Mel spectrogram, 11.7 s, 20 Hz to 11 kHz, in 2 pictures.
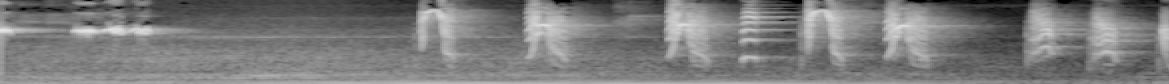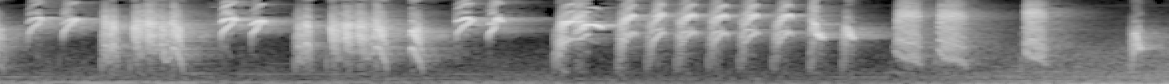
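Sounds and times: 
Long-tailed shrike song of grating notes, whistles and upslurred chirps: 0.0 - 11.6.

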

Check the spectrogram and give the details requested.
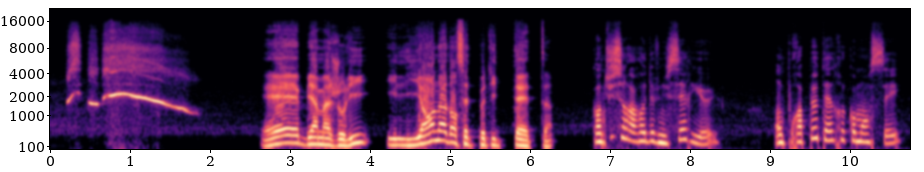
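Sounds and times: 
young man giving an admiring whistle: 0.2 - 1.9
speech: 2.6 - 8.4, 9.0 - 10.7.

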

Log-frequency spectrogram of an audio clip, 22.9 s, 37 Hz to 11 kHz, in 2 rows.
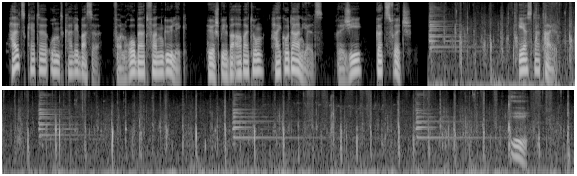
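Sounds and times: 
speech: 0.2 - 8.2, 10.3 - 11.2, 21.6 - 22.2
ridden horse hooves clip-clopping at a walk under drizzle: 8.5 - 22.9.

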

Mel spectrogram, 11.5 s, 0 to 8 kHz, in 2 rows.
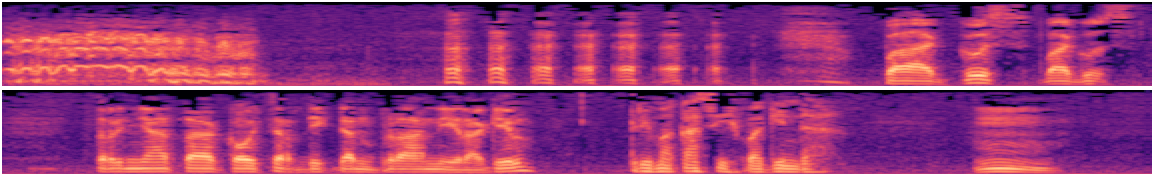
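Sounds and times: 
flying horse from a folk tale neighing: 0.0 - 1.4
speech: 1.0 - 1.4, 2.2 - 10.0, 10.6 - 11.1.

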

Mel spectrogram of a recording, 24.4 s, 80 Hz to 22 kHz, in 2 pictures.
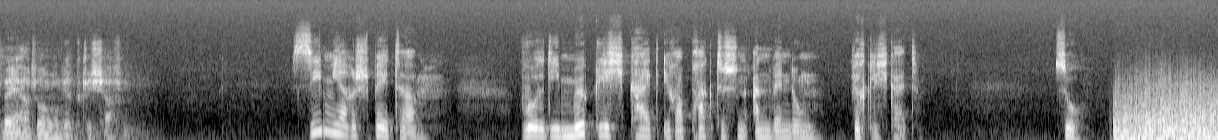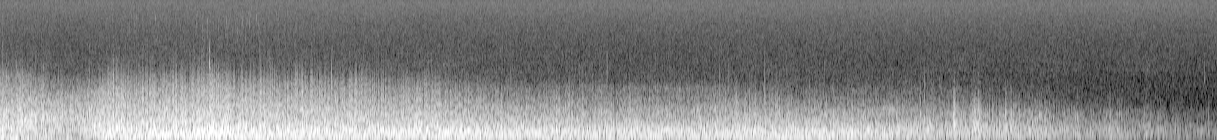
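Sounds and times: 
speech: 0.0 - 1.4, 2.9 - 4.4, 5.2 - 9.2, 10.6 - 11.8
deep sustained roar of an atomic bomb explosion: 11.1 - 24.3.

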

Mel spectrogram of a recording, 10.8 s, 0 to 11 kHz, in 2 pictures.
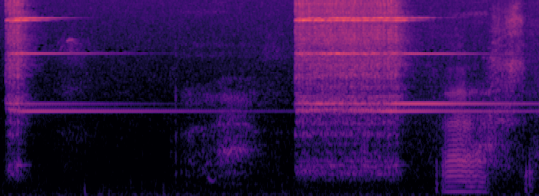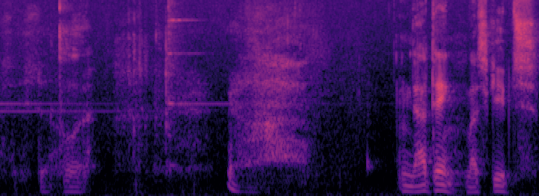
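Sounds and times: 
telephone ringing with a metallic bell tone: 0.0 - 1.8, 2.9 - 5.6
speech: 4.5 - 6.4, 7.6 - 8.0, 9.4 - 10.7.

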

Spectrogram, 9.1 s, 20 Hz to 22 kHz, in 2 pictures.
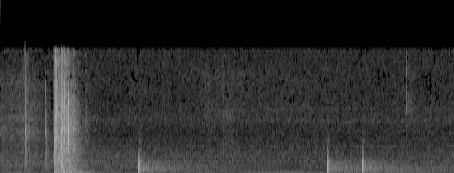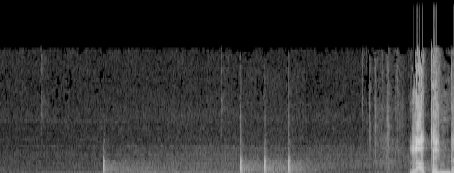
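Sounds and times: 
knocking on a door at night: 1.4 - 1.7, 3.2 - 4.0, 5.4 - 7.9.

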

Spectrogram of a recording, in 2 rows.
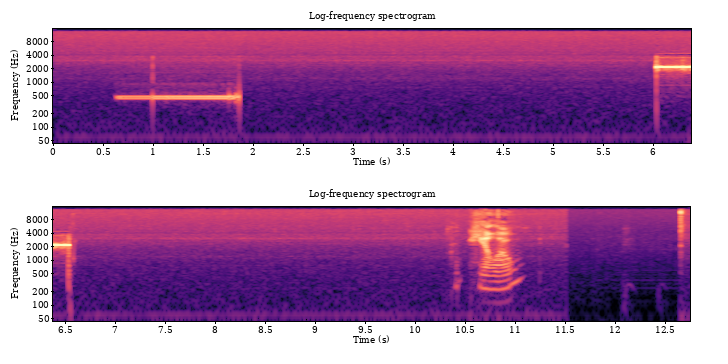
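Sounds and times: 
short loud higher-pitched voicemail recording beep: 0.6 - 1.9, 6.0 - 6.6
steady lower-pitched phone call tone: 0.6 - 1.9
speech: 10.6 - 11.1.

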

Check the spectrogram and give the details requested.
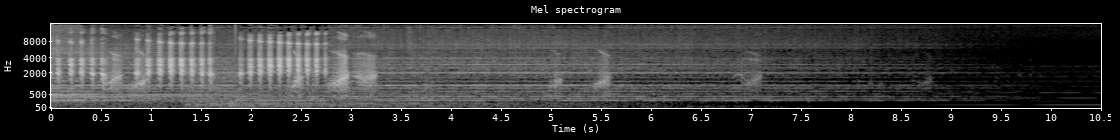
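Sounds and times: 
many frogs croaking in a village in late August: 0.0 - 7.3.

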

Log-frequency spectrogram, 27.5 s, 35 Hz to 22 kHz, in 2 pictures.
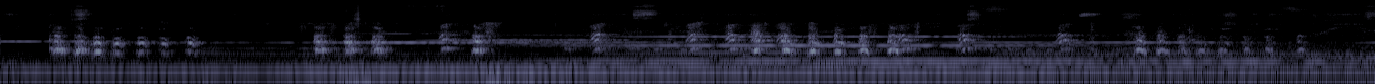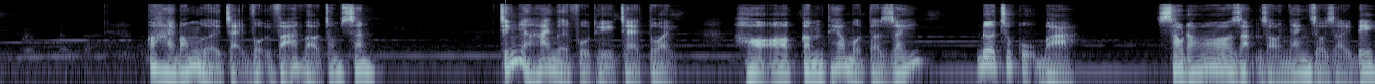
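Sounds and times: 
village dogs barking wildly: 0.5 - 2.1, 3.1 - 5.0, 5.6 - 13.2
speech: 15.2 - 17.6, 18.8 - 24.6, 25.3 - 27.4.

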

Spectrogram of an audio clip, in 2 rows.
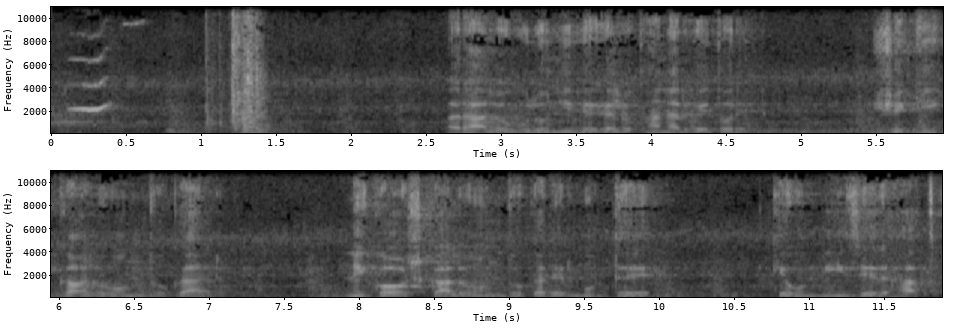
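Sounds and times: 
police station outer door slamming shut: 1.0 - 1.8
speech: 2.6 - 4.9, 5.5 - 11.8.

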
